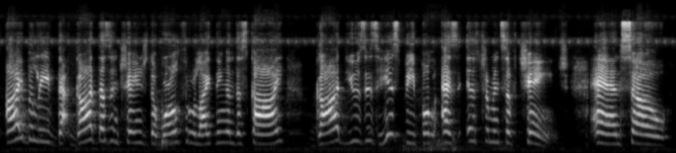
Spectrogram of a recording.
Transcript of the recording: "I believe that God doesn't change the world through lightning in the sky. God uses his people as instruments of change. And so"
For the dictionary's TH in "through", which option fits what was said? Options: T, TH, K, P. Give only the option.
TH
